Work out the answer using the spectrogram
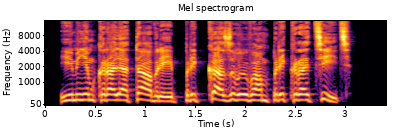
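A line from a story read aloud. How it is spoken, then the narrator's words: Shouting. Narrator (Russian): крикнул Ленард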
